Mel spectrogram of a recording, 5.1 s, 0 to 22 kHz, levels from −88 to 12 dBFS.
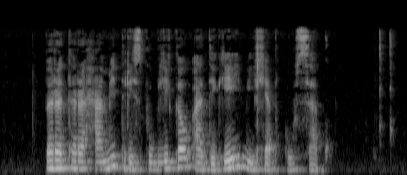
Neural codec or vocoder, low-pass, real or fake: vocoder, 44.1 kHz, 128 mel bands every 256 samples, BigVGAN v2; 10.8 kHz; fake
